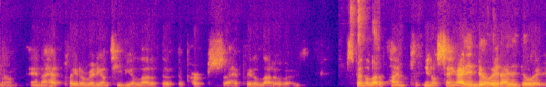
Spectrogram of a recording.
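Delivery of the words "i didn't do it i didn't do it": higher, louder plea of innocence; acted protest from someone being arrested; protesting suspect. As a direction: blurt out a suspect's denial.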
